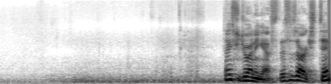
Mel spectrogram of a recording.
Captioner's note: logo whooshing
